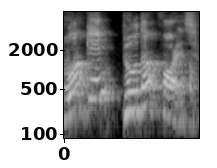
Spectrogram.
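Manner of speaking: "walking through the forest" drawn out very slowly, word by word; deliberately slow pronunciation. Shown as a demonstration. Teacher modelling the phrase for students, very slow careful "walking through the forest". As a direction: stretch every word of "walking through the forest" so the class hears each one. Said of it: "ইচ্ছা করে বলছি".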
